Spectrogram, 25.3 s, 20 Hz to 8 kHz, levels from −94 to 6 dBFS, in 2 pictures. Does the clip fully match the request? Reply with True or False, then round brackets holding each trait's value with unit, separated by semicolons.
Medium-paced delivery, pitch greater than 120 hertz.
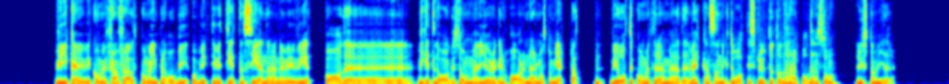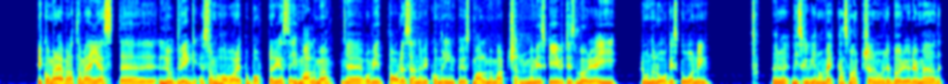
False (200 wpm; 135 Hz)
